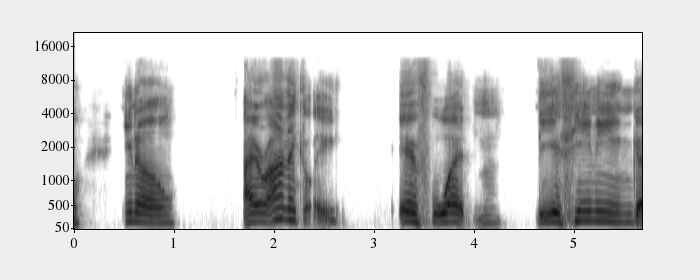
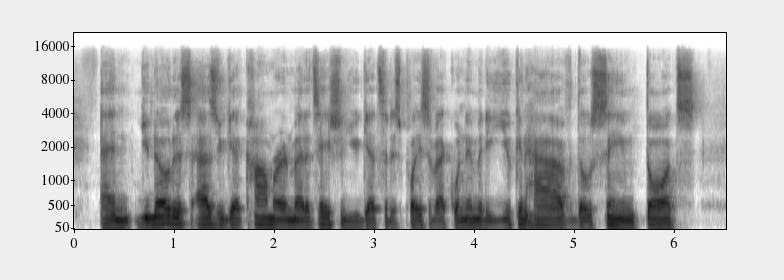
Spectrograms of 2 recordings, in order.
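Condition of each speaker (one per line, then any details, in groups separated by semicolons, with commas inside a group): Cerebral palsy
No condition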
